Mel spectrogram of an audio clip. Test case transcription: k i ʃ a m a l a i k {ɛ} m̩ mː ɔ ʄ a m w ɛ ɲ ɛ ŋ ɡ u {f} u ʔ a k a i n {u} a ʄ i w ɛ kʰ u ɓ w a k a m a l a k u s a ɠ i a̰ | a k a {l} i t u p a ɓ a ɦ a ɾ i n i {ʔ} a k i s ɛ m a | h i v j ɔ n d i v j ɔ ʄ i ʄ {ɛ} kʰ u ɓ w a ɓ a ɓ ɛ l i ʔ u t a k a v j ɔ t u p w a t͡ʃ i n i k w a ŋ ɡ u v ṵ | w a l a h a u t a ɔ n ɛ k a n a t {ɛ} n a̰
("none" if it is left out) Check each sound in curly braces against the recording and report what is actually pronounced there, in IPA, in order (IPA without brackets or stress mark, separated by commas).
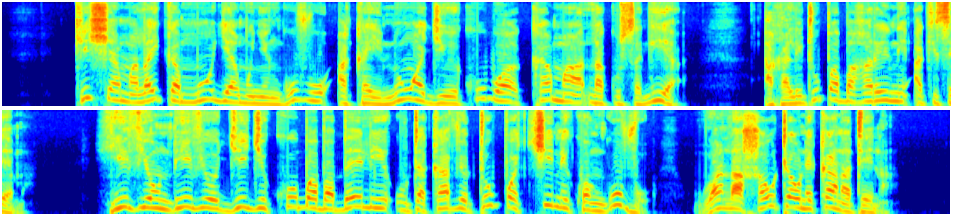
a, v, u, l, ʔ, i, ɛ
